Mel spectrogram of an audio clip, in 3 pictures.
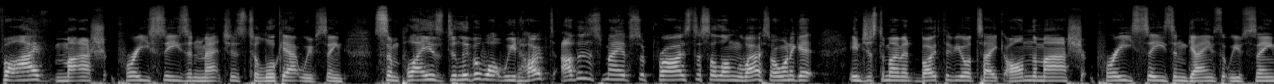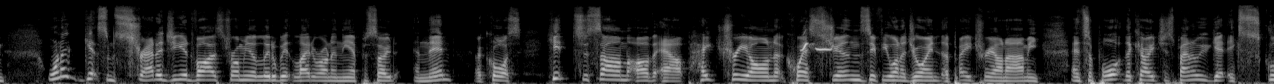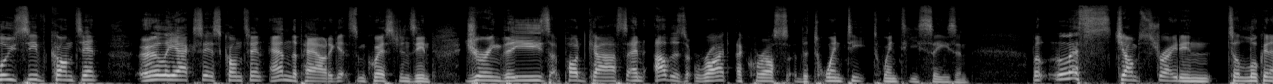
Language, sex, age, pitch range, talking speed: English, male, 30-49, 165-210 Hz, 180 wpm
